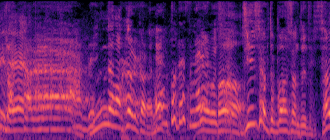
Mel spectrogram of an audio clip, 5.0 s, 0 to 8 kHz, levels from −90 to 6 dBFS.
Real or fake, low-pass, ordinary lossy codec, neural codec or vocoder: fake; none; none; codec, 16 kHz, 8 kbps, FreqCodec, smaller model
